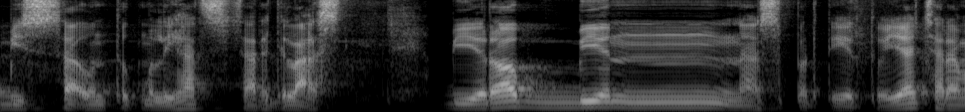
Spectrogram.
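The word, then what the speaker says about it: بِرَبِّ النَّاسِ: ya mengenai guna-guna itu cara membacanya harus mendengung dan menahan dengungan itu selama 2/3 harokat biro bhin-bhin Nah ada menahan Nun ya mendengung jadi dengan ini adalah menyeretnya suara ya ke hidung birabbinnas birabbinnas 2/3 harokat menahan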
